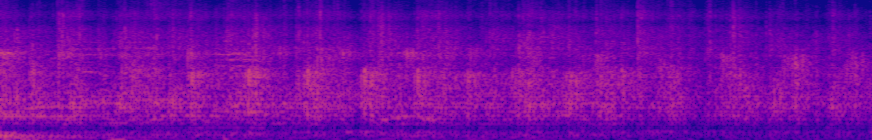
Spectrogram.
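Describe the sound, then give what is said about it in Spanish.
An audience at a church service applauds steadily to the glory of God, a dense wash of many hands clapping at a fairly even loudness throughout, with faint voices mixed into the crowd noise. “¿Cuánto le un aplauso fuerte a la gloria de Dios?”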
